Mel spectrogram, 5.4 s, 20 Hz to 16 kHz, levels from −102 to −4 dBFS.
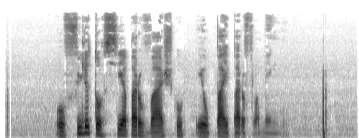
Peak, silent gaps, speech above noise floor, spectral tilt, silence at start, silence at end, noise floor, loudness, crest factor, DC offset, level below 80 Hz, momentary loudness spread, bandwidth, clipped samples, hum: -2 dBFS; none; 38 dB; -5.5 dB/octave; 0.85 s; 0.55 s; -59 dBFS; -21 LUFS; 20 dB; under 0.1%; -54 dBFS; 16 LU; 11.5 kHz; under 0.1%; none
